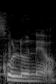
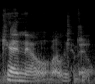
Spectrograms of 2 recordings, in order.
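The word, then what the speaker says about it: colonel: pom promoted to full it's kenel it's not colonal no but written colonal yes that's how it's spelled kenel yeah to full kennel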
